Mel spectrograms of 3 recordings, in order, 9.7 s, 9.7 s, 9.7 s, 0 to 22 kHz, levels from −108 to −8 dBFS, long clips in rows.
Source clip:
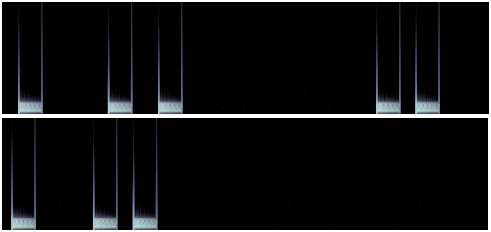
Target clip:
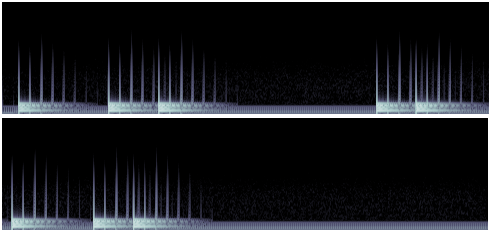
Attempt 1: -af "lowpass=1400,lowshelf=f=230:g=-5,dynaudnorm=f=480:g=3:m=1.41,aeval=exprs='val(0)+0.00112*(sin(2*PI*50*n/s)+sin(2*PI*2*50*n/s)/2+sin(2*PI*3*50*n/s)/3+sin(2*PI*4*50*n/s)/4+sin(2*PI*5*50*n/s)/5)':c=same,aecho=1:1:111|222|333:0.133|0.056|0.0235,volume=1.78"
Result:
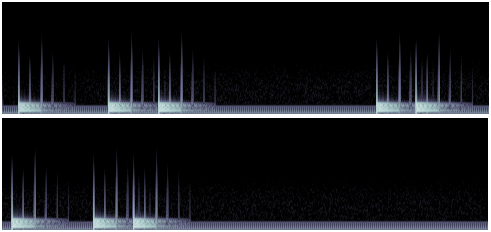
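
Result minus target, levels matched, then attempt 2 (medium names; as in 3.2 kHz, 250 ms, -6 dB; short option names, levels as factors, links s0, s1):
echo-to-direct -9 dB
-af "lowpass=1400,lowshelf=f=230:g=-5,dynaudnorm=f=480:g=3:m=1.41,aeval=exprs='val(0)+0.00112*(sin(2*PI*50*n/s)+sin(2*PI*2*50*n/s)/2+sin(2*PI*3*50*n/s)/3+sin(2*PI*4*50*n/s)/4+sin(2*PI*5*50*n/s)/5)':c=same,aecho=1:1:111|222|333|444|555:0.376|0.158|0.0663|0.0278|0.0117,volume=1.78"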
